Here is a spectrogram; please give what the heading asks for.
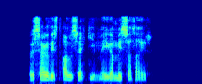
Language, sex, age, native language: Icelandic, male, 20-29, Icelandic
